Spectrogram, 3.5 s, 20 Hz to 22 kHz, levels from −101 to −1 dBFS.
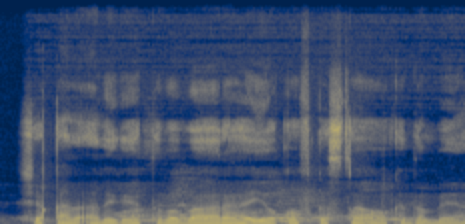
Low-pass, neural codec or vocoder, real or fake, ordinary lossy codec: none; none; real; none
